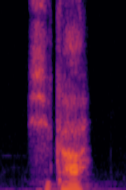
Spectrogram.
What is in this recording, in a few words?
"half", Kham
